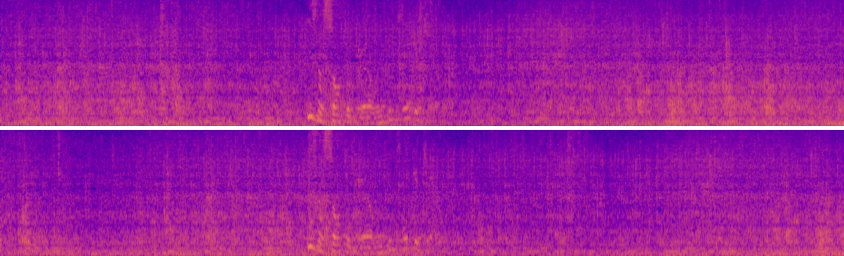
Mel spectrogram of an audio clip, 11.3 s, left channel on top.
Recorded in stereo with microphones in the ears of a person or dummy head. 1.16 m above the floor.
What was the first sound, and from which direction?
A man speaking, 10° left (ahead or behind).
